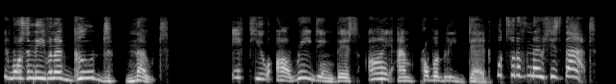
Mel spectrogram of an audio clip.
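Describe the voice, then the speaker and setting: A man's voice: a little high, lively intonation, normal speed, darkish tone, no room sound, voice pushed up. A man voicing an indignant, theatrical young male fae creature, fussy and haughty, for a storybook.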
